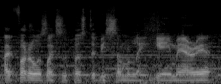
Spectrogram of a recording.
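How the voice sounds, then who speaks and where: Male game commentator, lower register, casual and meandering delivery with hesitations, clear music bed underneath. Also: monotone, quick pace. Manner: rambling, hesitant, swears casually. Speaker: gaming video commentator. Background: game music behind the voice.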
